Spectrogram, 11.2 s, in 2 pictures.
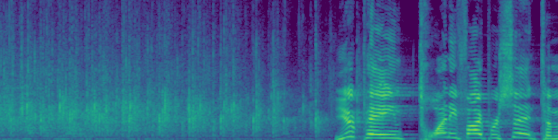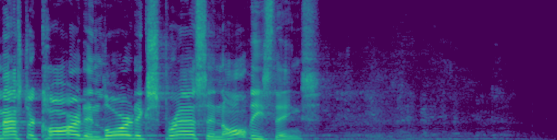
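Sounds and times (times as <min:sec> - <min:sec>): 
audience clapping: 0:00.0 - 0:03.7
speech: 0:03.4 - 0:08.8
laughter: 0:08.9 - 0:10.8.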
